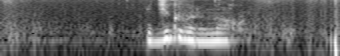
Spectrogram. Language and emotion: Russian, angry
